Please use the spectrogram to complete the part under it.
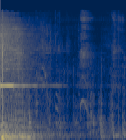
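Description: A band ends a song with a loud chord that rings out and fades.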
